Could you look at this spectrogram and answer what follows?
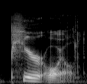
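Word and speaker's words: Purol: I decided to use a premium aerospace grade synthetic motor oil called Pure Oil. That's spelled P-U-R-O-L, which is 2 times more expensive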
